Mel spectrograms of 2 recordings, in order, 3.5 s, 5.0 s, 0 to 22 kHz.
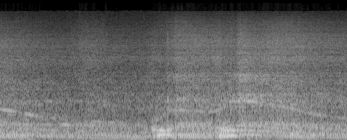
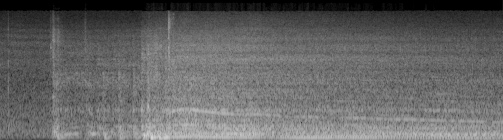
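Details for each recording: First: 2000 Porsche 986 Boxster S, pre-facelift with dual-row IMS bearing, driven about 250 miles home and running well apart from a large oil leak. Two throttle blips from idle; revs rise and fall cleanly with no misfire or knock. Healthy engine. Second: Porsche Boxster S, on startup: engine fires and revs up, then a brief metallic rattle over the fast idle for about two seconds before settling; source unclear, possibly normal startup rattle for these cars.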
